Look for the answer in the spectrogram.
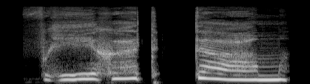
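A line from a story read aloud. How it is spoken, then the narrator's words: Sly hissing snakes. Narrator (Russian): Хитро улыбаясь, прошипели змеи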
